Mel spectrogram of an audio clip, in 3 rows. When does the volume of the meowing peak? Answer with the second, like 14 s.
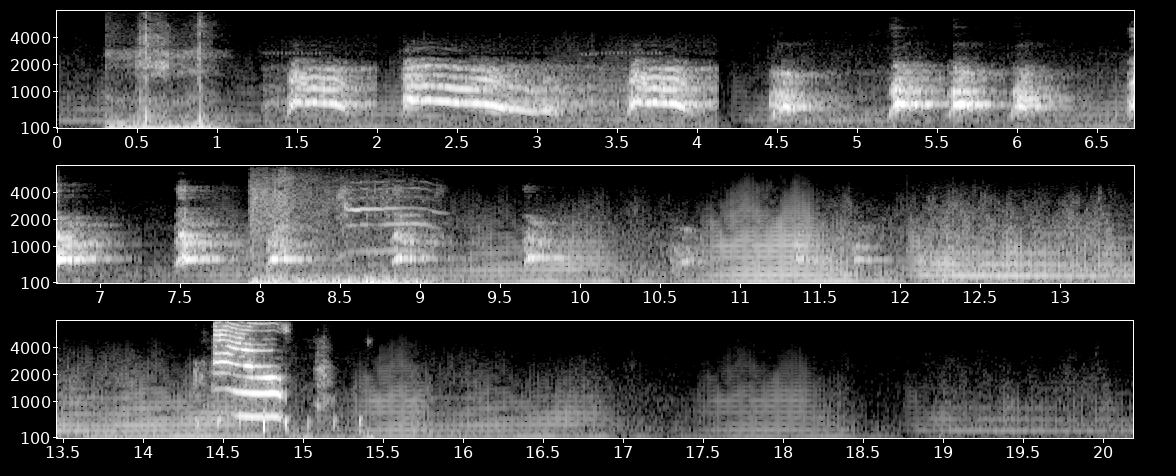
15 s.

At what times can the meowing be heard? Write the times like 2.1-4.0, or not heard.
0.2-1.1, 7.9-9.2, 14.3-15.4.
